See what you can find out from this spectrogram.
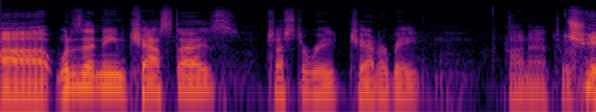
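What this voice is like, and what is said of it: Usual voice. Nothing is said of it.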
